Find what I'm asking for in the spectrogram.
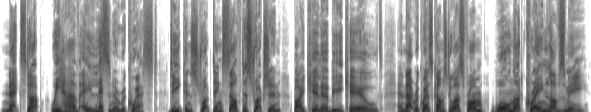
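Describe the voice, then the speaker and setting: A brash game-radio metal DJ with a high-pitched, very animated voice. He announces tracks with punchy showmanship and takes his time over the words, in a dry, close studio sound. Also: slow, no echo, full character voice. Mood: upbeat. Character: brash, excitable male heavy metal radio DJ. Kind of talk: radio DJ announcing songs and listener requests.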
